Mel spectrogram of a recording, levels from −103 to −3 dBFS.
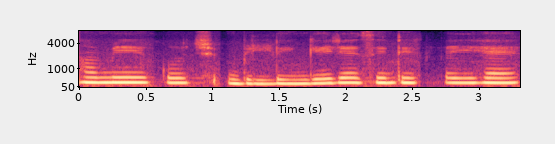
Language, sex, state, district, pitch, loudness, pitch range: Hindi, female, Maharashtra, Gondia, 250 Hz, -12 LUFS, 225-255 Hz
